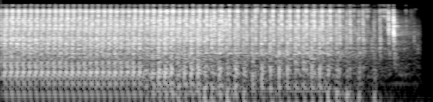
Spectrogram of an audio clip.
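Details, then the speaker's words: Old motorized dumper small engine with idle turned up half a turn: rapid, slightly uneven popping that fades, sputters and cuts out after five seconds; stalls after running briefly, owner suspects a clogged carburetor starving it of fuel. "yeah we must have something clogging up in the carburetor cuz I don't think we're pulling enough fuel carburetor got to come off dang it"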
